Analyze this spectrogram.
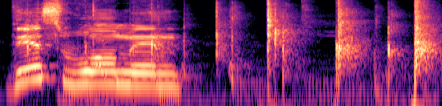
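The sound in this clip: People clap to honour a producer: a few scattered, uneven hand claps with sharp slaps that follow a drawn-out vocal whoop at the start.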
